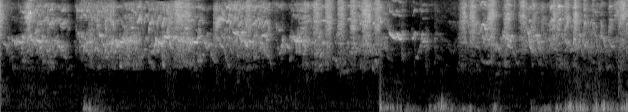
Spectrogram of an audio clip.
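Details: Caged budgerigars chatter in high, continuous twittering with buzzy elements, while low thumps and rustling sound in the background during the second half.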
